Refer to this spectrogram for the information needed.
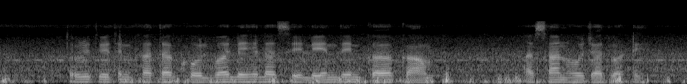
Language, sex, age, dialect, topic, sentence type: Bhojpuri, male, 31-35, Northern, banking, statement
